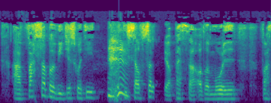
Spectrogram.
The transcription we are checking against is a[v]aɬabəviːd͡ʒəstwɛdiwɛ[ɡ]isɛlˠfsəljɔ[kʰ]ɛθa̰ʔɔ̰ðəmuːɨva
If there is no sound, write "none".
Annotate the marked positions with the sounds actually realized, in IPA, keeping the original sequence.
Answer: v, d, pʰ

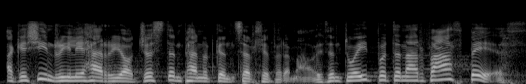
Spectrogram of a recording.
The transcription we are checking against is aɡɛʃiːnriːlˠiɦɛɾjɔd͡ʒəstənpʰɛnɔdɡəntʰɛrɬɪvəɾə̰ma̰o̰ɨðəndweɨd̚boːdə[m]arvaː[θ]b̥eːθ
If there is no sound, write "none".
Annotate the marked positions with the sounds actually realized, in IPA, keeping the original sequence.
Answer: n, θ

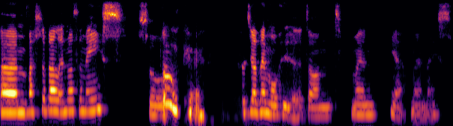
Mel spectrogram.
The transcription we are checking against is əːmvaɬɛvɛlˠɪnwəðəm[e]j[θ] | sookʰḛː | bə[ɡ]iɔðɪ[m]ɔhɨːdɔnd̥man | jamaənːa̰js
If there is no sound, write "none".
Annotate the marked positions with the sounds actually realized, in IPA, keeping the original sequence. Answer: e, s, d, m

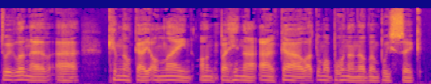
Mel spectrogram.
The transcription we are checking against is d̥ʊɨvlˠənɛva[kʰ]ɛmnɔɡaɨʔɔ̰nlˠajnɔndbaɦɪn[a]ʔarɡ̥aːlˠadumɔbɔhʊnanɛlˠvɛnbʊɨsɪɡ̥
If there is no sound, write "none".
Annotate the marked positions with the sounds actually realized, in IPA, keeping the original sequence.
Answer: kʰ, a

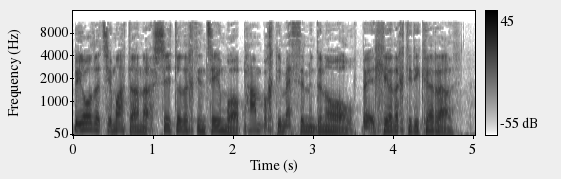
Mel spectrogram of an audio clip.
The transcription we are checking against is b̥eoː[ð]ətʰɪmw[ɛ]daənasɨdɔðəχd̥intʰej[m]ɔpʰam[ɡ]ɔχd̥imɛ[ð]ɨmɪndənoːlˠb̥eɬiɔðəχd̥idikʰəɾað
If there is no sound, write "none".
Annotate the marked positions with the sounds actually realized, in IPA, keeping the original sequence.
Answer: ð, a, m, b, θ

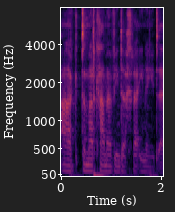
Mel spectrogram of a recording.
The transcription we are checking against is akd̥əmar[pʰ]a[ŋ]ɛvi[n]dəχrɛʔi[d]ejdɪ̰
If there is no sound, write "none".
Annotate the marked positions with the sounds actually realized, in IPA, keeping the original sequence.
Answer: kʰ, m, n, n

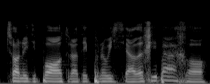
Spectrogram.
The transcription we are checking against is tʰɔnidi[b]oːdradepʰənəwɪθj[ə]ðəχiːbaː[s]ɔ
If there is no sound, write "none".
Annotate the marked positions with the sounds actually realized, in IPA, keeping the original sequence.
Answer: b, a, χ

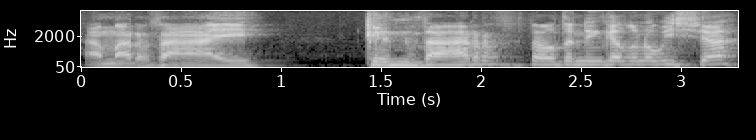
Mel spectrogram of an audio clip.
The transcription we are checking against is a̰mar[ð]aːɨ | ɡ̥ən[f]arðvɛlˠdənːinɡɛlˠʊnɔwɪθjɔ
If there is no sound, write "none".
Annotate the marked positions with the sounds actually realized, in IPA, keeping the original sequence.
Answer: ð, v

